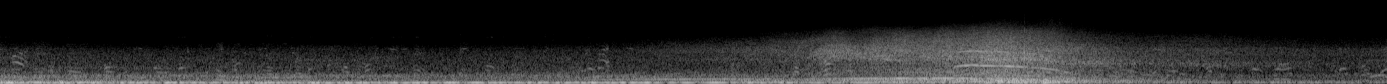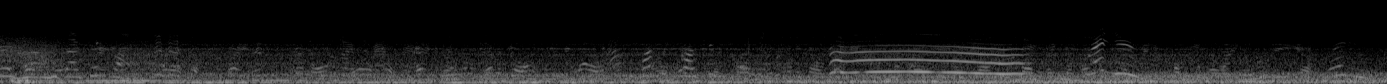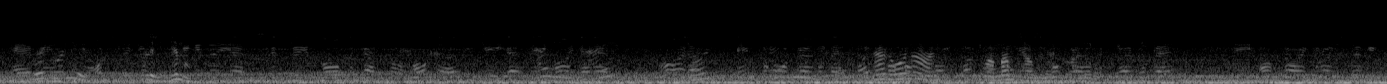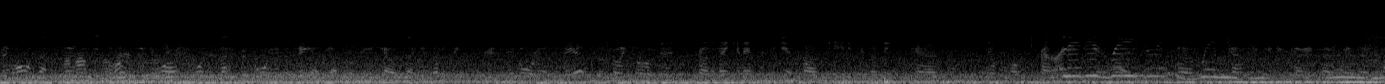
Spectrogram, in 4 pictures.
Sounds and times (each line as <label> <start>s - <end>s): Superbikes 0.0s - 32.6s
